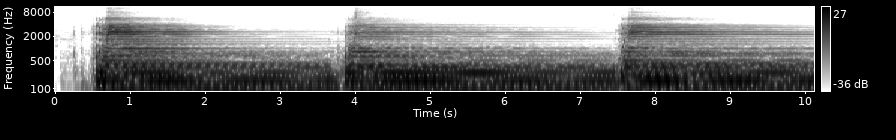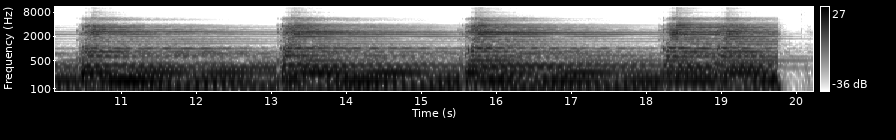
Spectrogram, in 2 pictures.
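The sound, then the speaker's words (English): Electric guitar played through a Special Cranker distortion pedal while its tone dial is swept. The same loud, thick distorted chord is struck about eight times, each one sustaining and ringing out before the next, with no talk. “But when you mess with the dial, what it really seems to be messing with is a much higher mid frequency. Maybe it's changing the frequency as you go. Let's listen to that one more time, a sweep.”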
